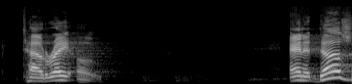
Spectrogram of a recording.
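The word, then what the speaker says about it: τηρέω: the Greek of the New Testament we would pronounce it tareo tareo and it does not mean listen carefully it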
